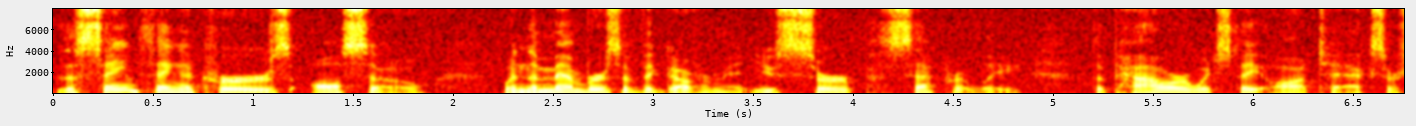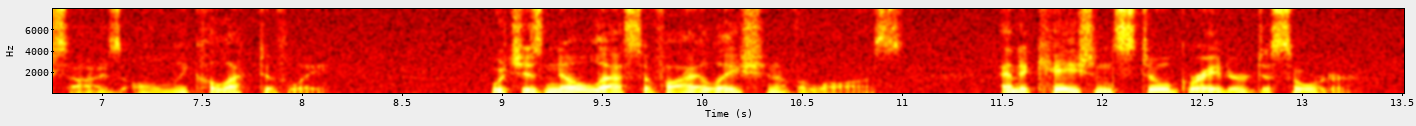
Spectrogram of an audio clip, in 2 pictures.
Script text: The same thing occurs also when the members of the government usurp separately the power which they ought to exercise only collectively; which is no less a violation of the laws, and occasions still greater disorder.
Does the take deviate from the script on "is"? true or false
false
